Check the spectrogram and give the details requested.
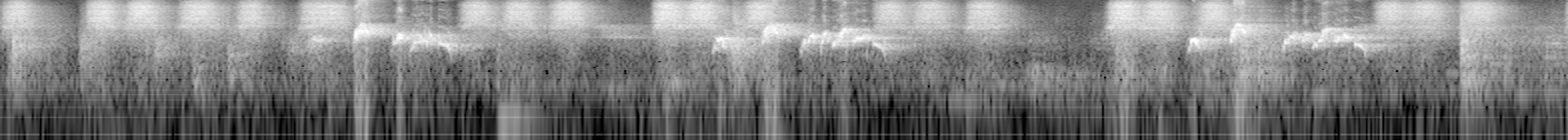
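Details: Chinese hwamei singing a long, energetic sequence of rapid, scratchy high notes woven with melodious slurred whistles, in bursts separated by brief gaps.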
